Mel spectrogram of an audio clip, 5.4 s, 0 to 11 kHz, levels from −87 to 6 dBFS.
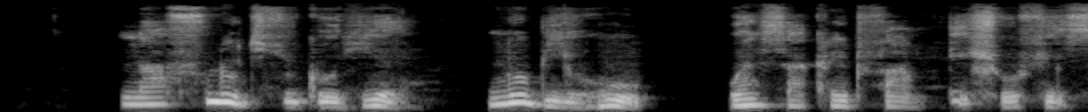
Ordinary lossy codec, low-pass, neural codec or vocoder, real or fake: MP3, 64 kbps; 9.9 kHz; codec, 16 kHz in and 24 kHz out, 2.2 kbps, FireRedTTS-2 codec; fake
